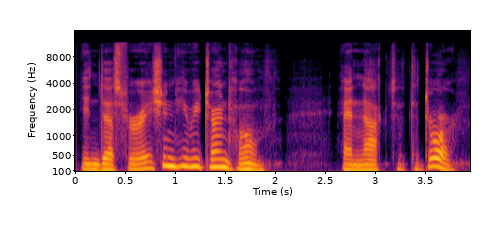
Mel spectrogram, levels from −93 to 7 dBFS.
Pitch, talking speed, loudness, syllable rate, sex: 150 Hz, 150 wpm, -14 LUFS, 5.1 syllables/s, male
